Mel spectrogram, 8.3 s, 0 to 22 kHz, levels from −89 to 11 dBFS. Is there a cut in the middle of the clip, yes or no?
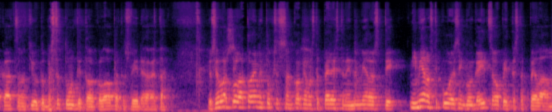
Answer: yes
